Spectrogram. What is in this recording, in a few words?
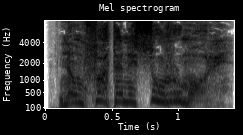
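curious, Italian; mohaa; dialogue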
